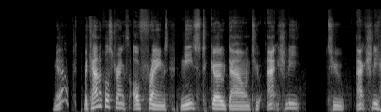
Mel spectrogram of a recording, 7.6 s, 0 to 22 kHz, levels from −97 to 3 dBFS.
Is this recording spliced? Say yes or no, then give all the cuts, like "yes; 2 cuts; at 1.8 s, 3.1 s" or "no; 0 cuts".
no; 0 cuts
